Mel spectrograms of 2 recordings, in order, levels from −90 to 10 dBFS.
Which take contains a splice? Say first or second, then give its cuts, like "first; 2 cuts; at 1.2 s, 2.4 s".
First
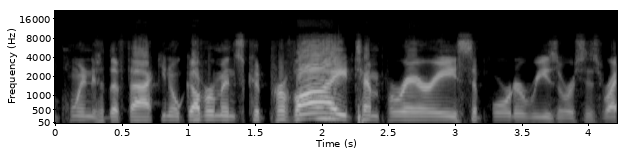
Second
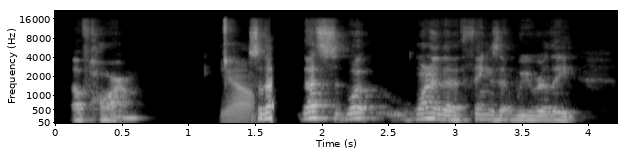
second; 1 cut; at 1.7 s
